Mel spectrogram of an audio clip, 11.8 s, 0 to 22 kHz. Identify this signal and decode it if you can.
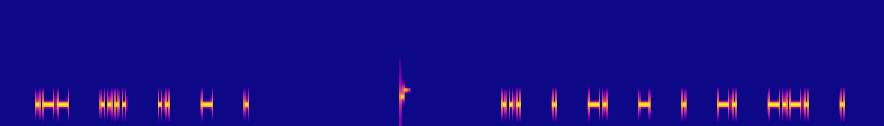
Morse code, heard as a keyed tone, about 25 wpm, spaced as for 14 wpm, 700 Hz. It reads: WHITE SENTENCE
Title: 3x Character Spacing - Top 500 Words - 25wpm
